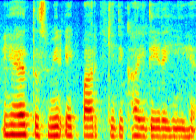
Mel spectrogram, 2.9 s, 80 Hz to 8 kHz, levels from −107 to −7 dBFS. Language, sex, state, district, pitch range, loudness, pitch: Hindi, female, Haryana, Charkhi Dadri, 170-185 Hz, -18 LUFS, 180 Hz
